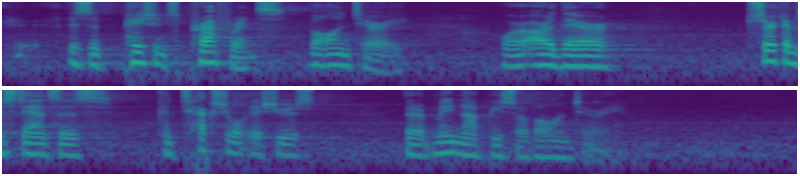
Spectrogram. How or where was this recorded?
large echoing room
